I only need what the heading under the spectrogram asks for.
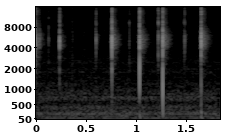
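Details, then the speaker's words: Spring ping from stock, completely unlubed NK Dry Series Yellow keyboard switches before lubing: sharp, bright key clacks with a thin metallic ring after each press. "perhaps you can hear that pinging coming through these are both completely stock they're devoid of lube in any way"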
